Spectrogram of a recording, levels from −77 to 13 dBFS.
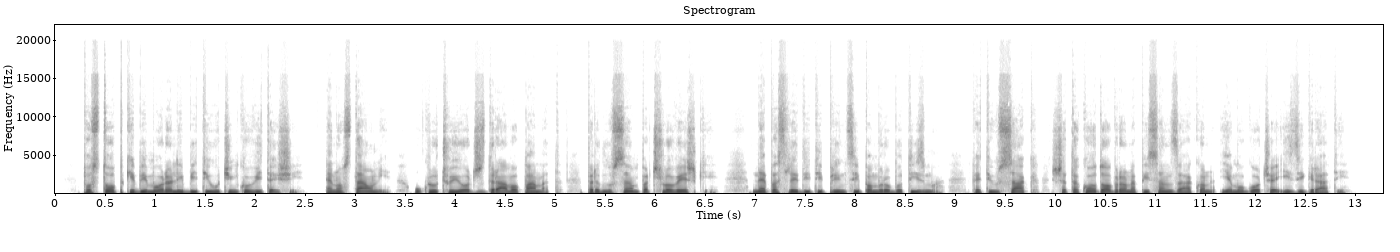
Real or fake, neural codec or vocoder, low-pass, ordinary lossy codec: fake; autoencoder, 48 kHz, 32 numbers a frame, DAC-VAE, trained on Japanese speech; 19.8 kHz; Opus, 32 kbps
